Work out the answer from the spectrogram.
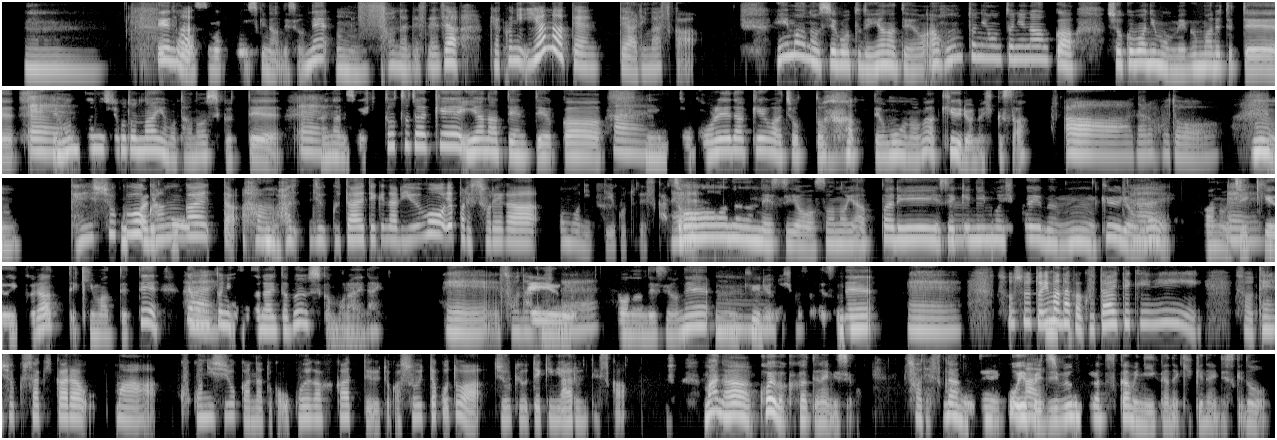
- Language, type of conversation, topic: Japanese, advice, 転職するべきか今の職場に残るべきか、今どんなことで悩んでいますか？
- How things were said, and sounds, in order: tapping; other background noise; distorted speech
